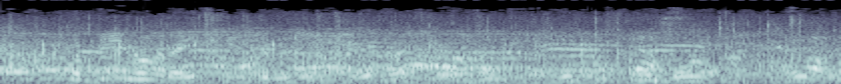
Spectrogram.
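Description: Many voices of a spectator crowd talking and calling out over one another, steadily and fairly loud, with no single voice standing out.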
